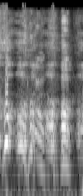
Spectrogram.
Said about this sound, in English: He coughed into his elbow, ladies and gentlemen. It's important.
